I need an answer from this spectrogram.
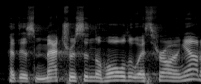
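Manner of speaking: usual speaking voice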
